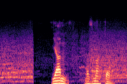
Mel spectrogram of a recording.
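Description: A car engine roars past close by.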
